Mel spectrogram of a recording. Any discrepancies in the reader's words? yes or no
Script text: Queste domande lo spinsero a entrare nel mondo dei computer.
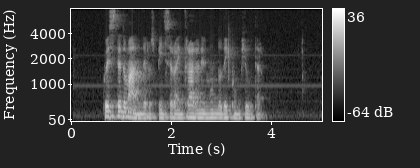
no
